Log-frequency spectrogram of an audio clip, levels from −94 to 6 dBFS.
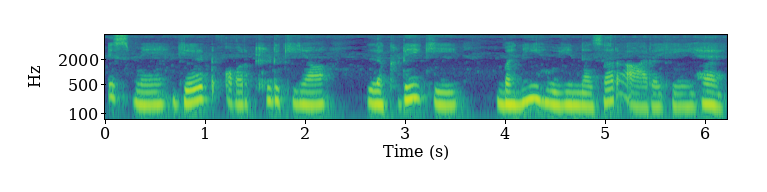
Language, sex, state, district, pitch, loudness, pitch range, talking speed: Hindi, female, Madhya Pradesh, Katni, 175 Hz, -15 LUFS, 165-195 Hz, 115 wpm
